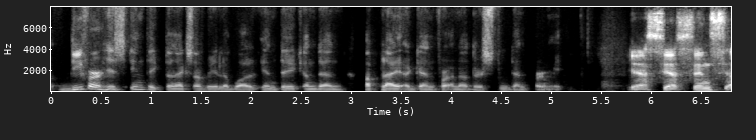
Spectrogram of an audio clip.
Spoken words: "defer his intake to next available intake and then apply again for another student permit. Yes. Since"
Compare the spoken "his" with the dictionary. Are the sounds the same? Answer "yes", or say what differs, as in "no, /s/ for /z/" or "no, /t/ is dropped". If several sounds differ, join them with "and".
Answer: no, /s/ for /z/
